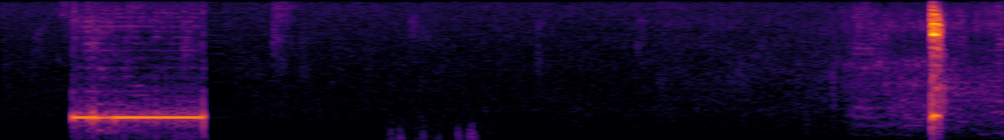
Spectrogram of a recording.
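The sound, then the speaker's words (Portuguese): A phone line tone as an incoming call connects: one steady mid-pitched beep lasting about a second, then near silence with a few faint clicks and one sharp click near the end. “Espera que agora vai entrar a ligação.”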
